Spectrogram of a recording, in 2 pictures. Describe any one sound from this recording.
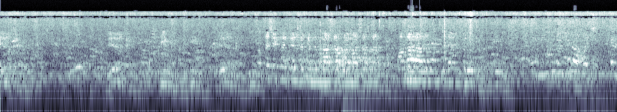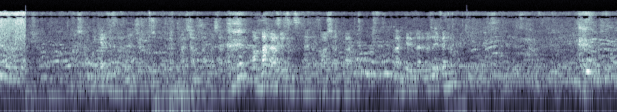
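Many children chatter and murmur in an echoing room.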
